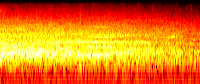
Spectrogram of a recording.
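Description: Large arena crowd applauding and cheering, dying away over the last second or so.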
